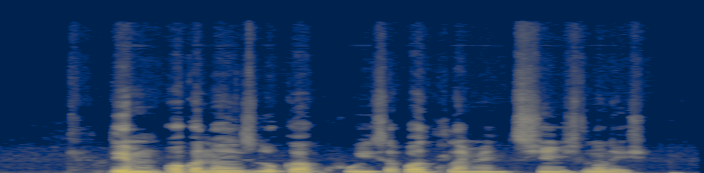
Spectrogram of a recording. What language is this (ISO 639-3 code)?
pcm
